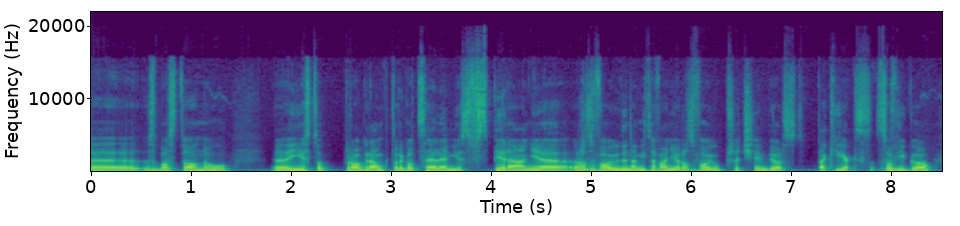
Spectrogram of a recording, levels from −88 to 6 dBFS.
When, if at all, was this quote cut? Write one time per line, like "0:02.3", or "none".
0:02.9
0:07.2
